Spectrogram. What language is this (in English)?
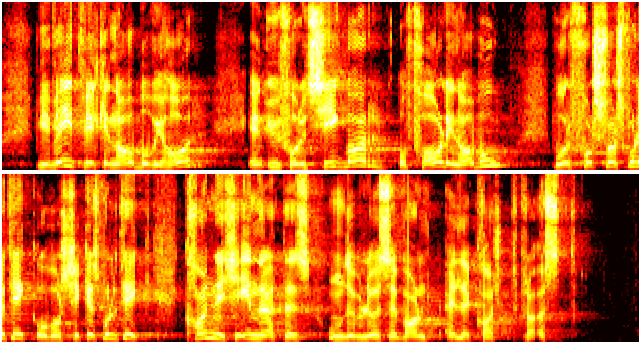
Norwegian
